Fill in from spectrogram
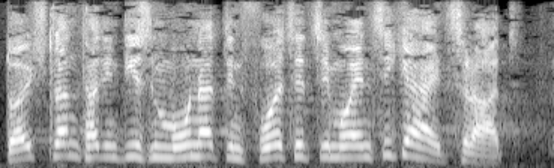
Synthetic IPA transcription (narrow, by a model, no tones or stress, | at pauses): d̥ɔʏt͡ʃlanthatɪndiːzəmːoːnat̚d̥eːnfoːɐzɪt͡sɪmuɛnz̥ɪçɐhaɪt͡sʁa̰ːt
